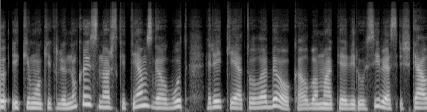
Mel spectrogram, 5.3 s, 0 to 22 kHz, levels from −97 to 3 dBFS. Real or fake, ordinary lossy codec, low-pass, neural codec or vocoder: fake; Opus, 24 kbps; 19.8 kHz; autoencoder, 48 kHz, 32 numbers a frame, DAC-VAE, trained on Japanese speech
